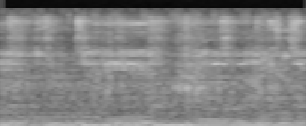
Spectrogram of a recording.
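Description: Music playing on the car radio.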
